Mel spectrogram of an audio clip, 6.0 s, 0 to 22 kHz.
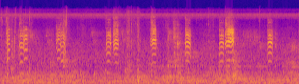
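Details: Three young zebra finches with their parents, recorded 23 January 2022, calling steadily with clipped nasal beeps, some paired, spaced roughly every half second over a low droning background.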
